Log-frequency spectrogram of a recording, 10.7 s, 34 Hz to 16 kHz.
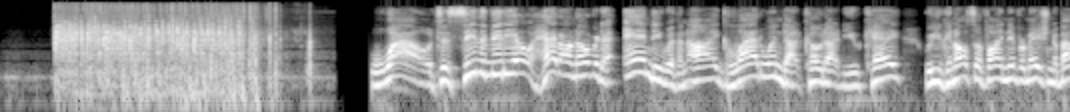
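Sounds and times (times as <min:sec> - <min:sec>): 
playing cards shuffled one-handed off the back of a cat's head: 0:00.6 - 0:03.2
playing cards snapping as they settle: 0:01.8 - 0:03.2
speech: 0:03.7 - 0:10.6.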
